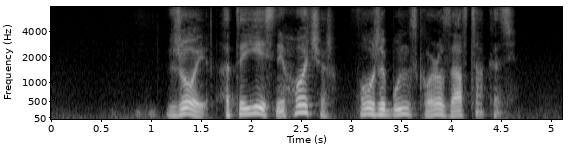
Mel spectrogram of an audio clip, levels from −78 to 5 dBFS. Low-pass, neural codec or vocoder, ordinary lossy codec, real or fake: none; codec, 16 kHz, 0.5 kbps, X-Codec, WavLM features, trained on Multilingual LibriSpeech; none; fake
